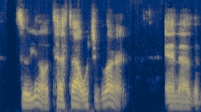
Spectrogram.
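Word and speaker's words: を: Things that are spelled out. Like if you would say Benkyo o shimasu, you would spell that out. Ben kyo. Then wo, which is pronounced o, and then shimasu, etc.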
